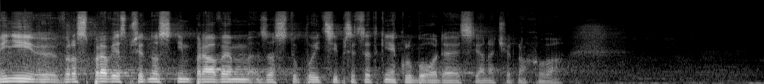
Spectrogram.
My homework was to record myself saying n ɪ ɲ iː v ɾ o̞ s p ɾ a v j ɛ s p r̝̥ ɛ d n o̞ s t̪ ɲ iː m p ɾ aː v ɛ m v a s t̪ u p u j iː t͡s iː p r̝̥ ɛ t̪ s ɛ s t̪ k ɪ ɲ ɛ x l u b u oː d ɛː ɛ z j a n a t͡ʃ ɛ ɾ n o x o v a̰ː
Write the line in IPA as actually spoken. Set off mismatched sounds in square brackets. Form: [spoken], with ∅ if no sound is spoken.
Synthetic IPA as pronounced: n ɪ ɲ iː v ɾ o̞ s p ɾ a v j ɛ s p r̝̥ ɛ d n o̞ s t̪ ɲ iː m p ɾ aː v ɛ m [z] a s t̪ u p u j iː t͡s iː p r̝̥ ɛ t̪ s ɛ [∅] t̪ k ɪ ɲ ɛ [k] l u b u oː d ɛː ɛ [s] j a n a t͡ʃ ɛ ɾ n o x o v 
